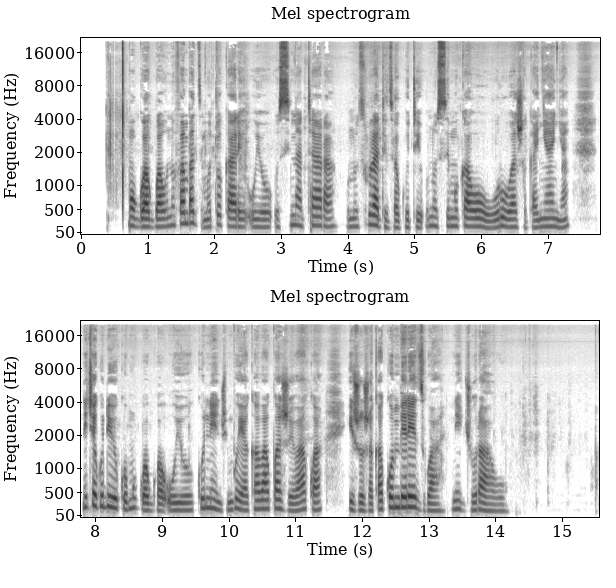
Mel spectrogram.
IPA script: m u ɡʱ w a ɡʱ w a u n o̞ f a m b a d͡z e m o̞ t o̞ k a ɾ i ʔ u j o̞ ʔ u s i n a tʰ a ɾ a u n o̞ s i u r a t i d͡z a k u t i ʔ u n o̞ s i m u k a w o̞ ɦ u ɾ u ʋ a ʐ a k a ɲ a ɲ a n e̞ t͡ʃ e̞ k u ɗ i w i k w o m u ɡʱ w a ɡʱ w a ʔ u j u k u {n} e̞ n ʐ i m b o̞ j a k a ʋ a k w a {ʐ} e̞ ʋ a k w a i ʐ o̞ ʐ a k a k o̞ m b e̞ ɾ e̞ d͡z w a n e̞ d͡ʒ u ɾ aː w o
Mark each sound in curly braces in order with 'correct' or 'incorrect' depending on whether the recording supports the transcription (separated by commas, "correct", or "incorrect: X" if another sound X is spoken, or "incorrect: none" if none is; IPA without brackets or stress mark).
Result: correct, correct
